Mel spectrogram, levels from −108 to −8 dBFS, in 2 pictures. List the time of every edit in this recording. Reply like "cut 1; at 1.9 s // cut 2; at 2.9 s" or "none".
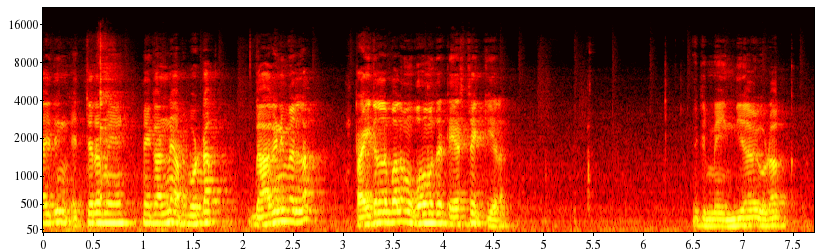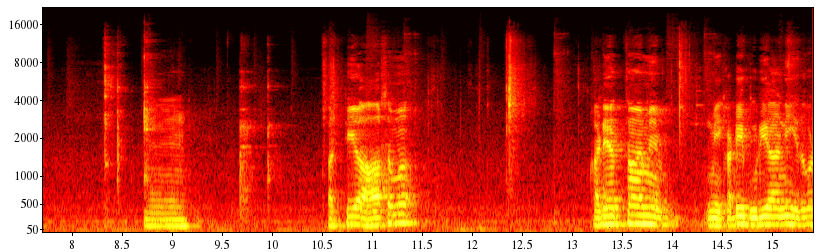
none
